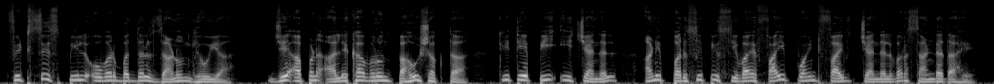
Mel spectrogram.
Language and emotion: Marathi, neutral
